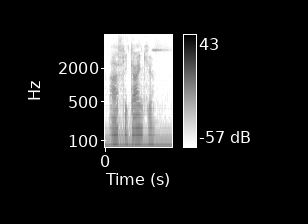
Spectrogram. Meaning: marigold (plant of the genus Tagetes)
- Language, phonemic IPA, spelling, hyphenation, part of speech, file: Dutch, /ˌaː.friˈkaːn.tjə/, afrikaantje, afri‧kaan‧tje, noun, Nl-afrikaantje.ogg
